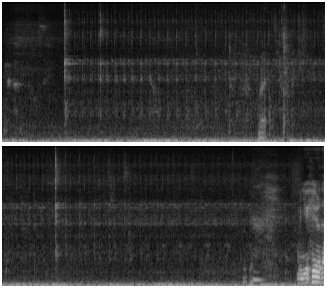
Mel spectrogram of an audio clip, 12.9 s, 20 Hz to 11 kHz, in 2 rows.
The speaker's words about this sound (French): Quand vous entendez ce son dans un moteur, vous savez que ce moteur a probablement été fabriqué avant 1912.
